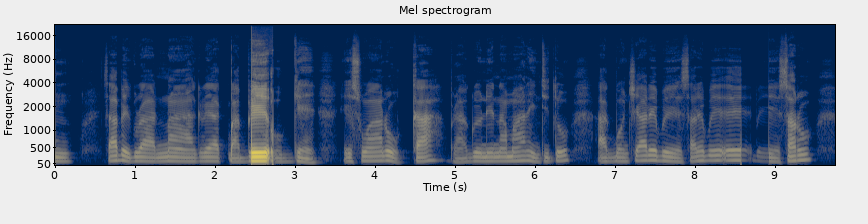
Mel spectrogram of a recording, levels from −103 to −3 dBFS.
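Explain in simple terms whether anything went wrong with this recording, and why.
At 2.45 to 2.72 s the speech and its background noise suddenly get much louder together, and at 8.57 to 8.92 s they drop much quieter. This is a sudden gain jump, likely a volume setting changed instantly rather than faded smoothly.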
